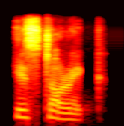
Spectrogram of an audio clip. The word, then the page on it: historic: Indian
